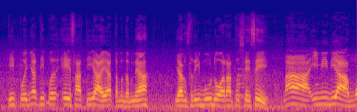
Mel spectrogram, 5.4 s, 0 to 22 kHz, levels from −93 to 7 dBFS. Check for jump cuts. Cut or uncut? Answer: cut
